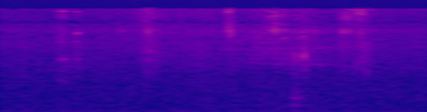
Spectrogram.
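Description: Near silence with a few faint scattered clicks and rustles from gloved hands handling the machine.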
